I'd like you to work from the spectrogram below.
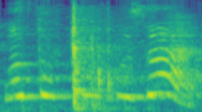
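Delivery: high, loud startled cry; mock jump-scare shriek; shocked outburst. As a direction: yelp it like something just jumped out at you. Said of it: "And you're like".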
